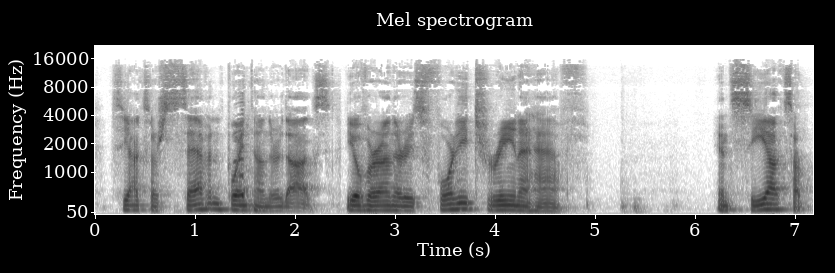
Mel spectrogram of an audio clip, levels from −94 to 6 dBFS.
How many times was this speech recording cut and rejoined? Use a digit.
1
